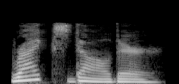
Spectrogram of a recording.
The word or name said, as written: rijksdaalder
